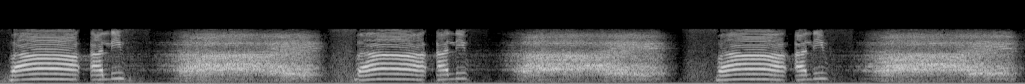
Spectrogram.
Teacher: ان کا مخرج ہے سرا زبان اوپر کے دو دانتوں کا اندرونی کنارہ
